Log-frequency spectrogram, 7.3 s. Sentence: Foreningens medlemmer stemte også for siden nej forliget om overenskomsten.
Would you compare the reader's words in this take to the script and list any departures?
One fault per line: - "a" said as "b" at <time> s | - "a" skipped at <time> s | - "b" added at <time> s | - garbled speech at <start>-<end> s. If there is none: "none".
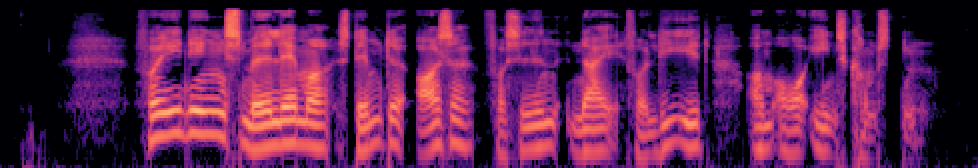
none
